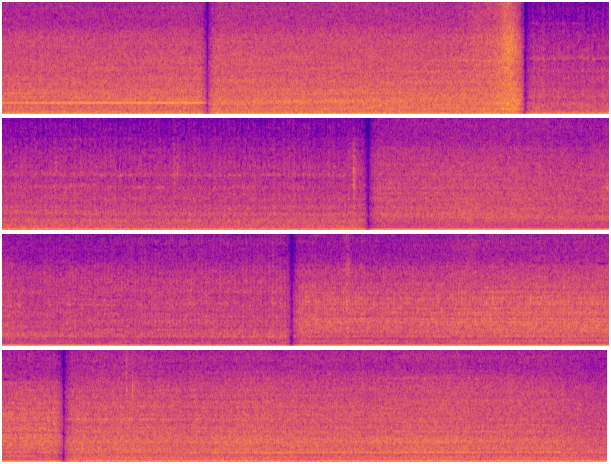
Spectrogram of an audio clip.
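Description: A vehicle's engine rumbles low and steady while driving.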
